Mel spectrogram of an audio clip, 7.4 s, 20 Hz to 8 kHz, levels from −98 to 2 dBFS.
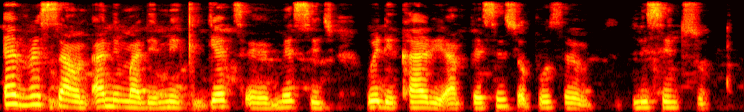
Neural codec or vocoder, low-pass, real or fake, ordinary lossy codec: none; 7.2 kHz; real; none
